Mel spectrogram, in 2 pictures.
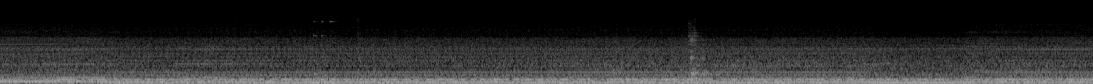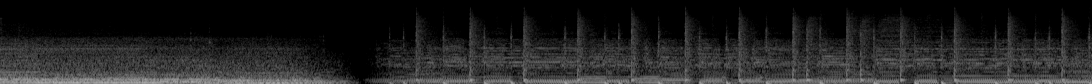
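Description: Excavator's diesel engine running at a steady speed, dropping slightly in pitch shortly before it cuts off abruptly about fourteen seconds in. Music with a quick beat follows.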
